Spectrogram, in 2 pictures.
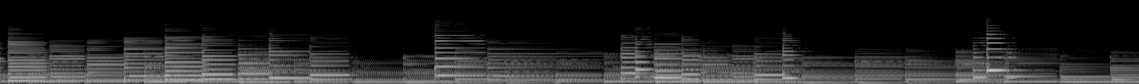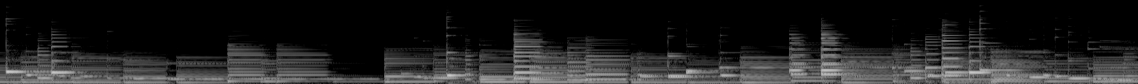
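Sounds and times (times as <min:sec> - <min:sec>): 
Rhodes electric piano playing free jazz: 0:00.0 - 0:22.7
vibraphone playing free jazz: 0:11.5 - 0:13.9, 0:15.4 - 0:17.0, 0:17.7 - 0:22.7.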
